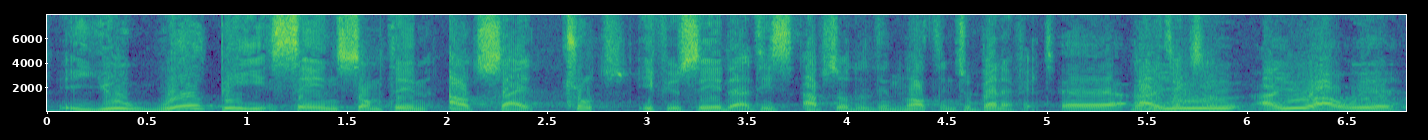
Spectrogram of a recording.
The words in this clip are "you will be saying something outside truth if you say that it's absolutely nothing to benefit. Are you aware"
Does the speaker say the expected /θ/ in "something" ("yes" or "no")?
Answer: yes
